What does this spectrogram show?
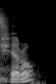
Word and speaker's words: shiro: So only for these stuffs, like maybe you are tired of eating shuro, but shuro, it's a VIP dish in that place. Shiro? Shiro? Okay, yeah. You said it right.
